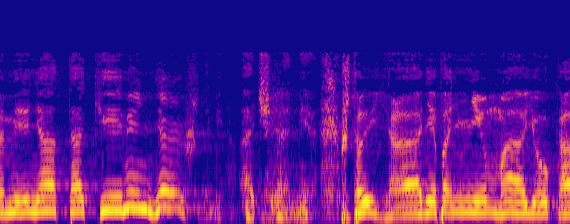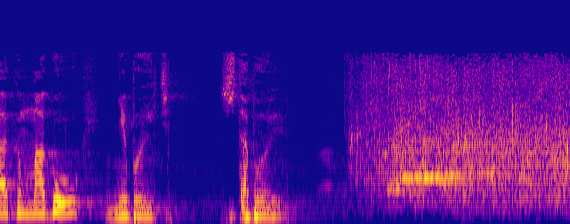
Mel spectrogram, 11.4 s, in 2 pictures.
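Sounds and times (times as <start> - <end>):
speech: 0.0 - 9.3
applause accompanying a song: 9.1 - 11.4.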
